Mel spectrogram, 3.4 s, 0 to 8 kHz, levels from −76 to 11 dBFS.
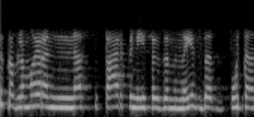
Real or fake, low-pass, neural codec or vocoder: real; 7.2 kHz; none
